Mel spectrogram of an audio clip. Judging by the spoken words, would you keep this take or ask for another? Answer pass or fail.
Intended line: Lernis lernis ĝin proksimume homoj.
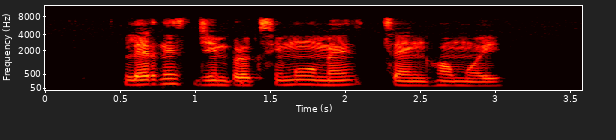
fail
